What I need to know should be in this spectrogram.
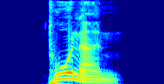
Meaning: dative plural of Toner
- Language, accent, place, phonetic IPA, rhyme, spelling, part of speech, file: German, Germany, Berlin, [ˈtoːnɐn], -oːnɐn, Tonern, noun, De-Tonern.ogg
